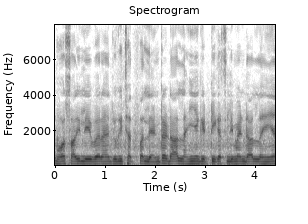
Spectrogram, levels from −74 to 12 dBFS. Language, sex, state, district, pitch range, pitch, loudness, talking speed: Hindi, male, Uttar Pradesh, Jalaun, 125-130 Hz, 130 Hz, -13 LUFS, 245 wpm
